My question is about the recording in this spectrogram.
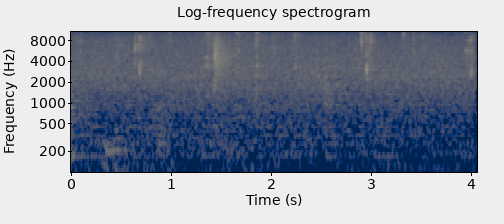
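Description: Quiet eating sounds: faint chewing and mouth noises, with a couple of soft clicks about one and a half and three seconds in.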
